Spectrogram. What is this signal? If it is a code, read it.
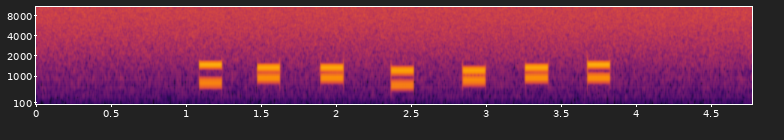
DTMF, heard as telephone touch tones, dialled by hand, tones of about 150 ms. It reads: 600170#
